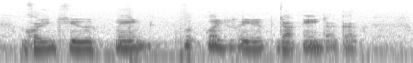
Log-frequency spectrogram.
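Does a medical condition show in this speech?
Yes: cerebral palsy; present since birth.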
